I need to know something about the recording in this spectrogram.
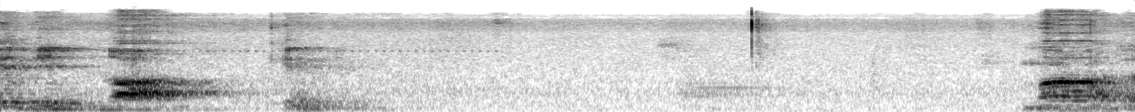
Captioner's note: Berbahasa Arab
